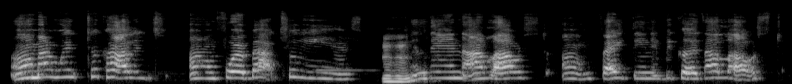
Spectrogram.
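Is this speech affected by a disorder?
Yes: cerebral palsy.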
